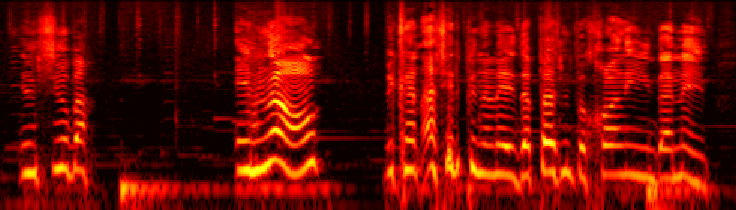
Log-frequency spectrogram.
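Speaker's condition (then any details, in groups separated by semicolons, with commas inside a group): Cerebral palsy; acquired, not from birth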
